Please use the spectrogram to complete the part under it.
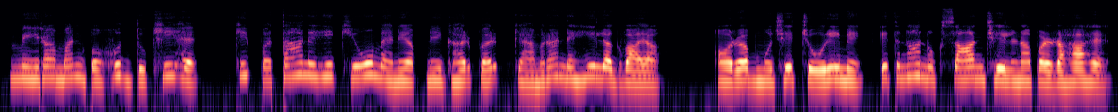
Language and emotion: Hindi, sad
